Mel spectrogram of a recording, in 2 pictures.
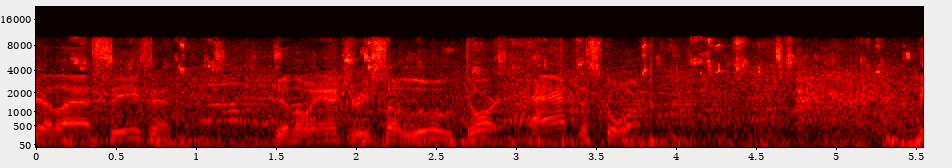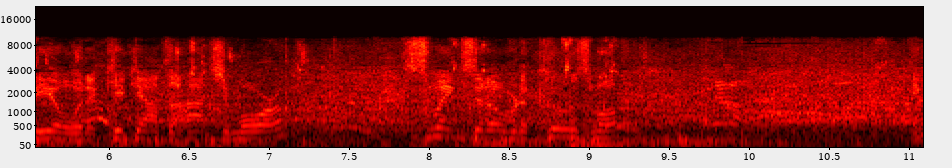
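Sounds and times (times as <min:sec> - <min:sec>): shoes squeaking on hardwood court: 0:00.0 - 0:07.4, 0:08.2 - 0:09.6
crowd noise: 0:00.0 - 0:11.0
basketball bouncing: 0:03.0 - 0:09.8.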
